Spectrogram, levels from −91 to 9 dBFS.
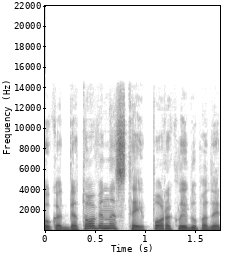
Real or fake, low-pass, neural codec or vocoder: fake; 14.4 kHz; vocoder, 44.1 kHz, 128 mel bands every 256 samples, BigVGAN v2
